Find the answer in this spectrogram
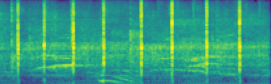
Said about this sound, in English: Come, let's raise our hands and let our voices be heard. Clap your hands.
